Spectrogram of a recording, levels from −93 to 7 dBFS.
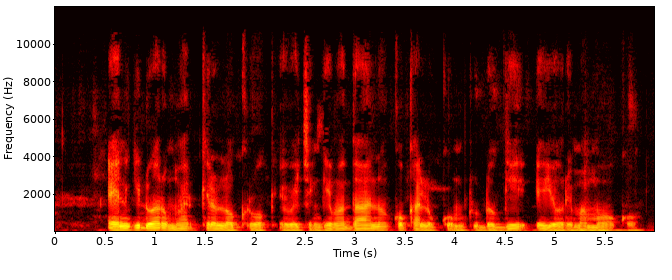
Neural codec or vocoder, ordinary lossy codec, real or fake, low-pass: autoencoder, 48 kHz, 128 numbers a frame, DAC-VAE, trained on Japanese speech; MP3, 64 kbps; fake; 10.8 kHz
